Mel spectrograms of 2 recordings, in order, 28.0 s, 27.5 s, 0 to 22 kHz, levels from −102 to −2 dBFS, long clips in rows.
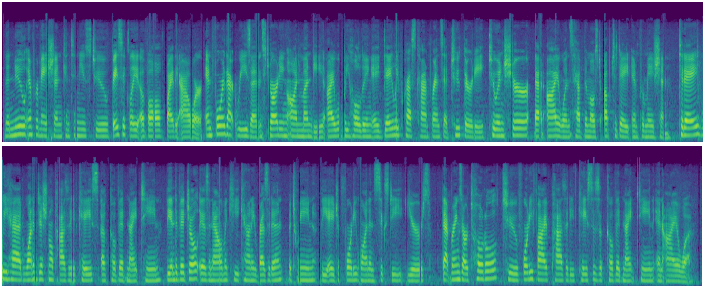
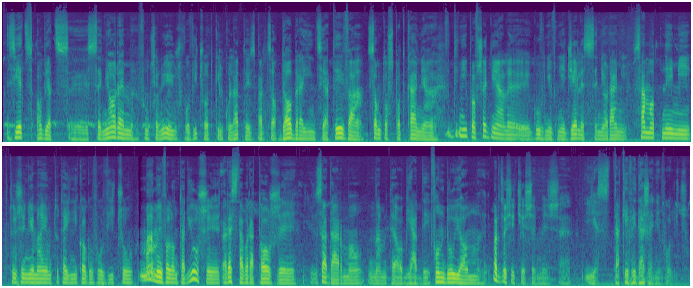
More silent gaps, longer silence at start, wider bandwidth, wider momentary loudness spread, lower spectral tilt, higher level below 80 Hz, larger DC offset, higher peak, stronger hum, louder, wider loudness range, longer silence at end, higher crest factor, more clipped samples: neither; about the same, 0.05 s vs 0.05 s; about the same, 15.5 kHz vs 17 kHz; second, 7 LU vs 11 LU; second, -3.5 dB/octave vs -6 dB/octave; second, -70 dBFS vs -46 dBFS; second, under 0.1% vs 0.3%; about the same, -2 dBFS vs -4 dBFS; neither; about the same, -22 LUFS vs -24 LUFS; about the same, 3 LU vs 5 LU; first, 0.2 s vs 0 s; about the same, 20 dB vs 20 dB; neither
